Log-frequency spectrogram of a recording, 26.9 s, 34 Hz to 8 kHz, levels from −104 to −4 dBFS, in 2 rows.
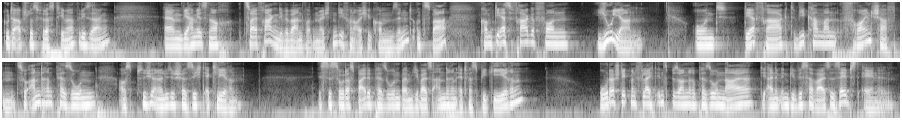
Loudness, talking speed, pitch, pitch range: -15 LUFS, 160 wpm, 125 Hz, 110-135 Hz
